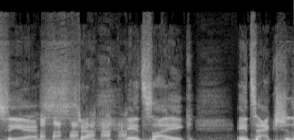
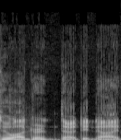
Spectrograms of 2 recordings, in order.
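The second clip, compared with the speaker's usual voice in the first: wild, crazy, extra-deep speaking voice; 6 semitones lower than usual. Imitating a man speaking english to tell you the page number, in a crazy deep voice. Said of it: "in his crazy deep voice".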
